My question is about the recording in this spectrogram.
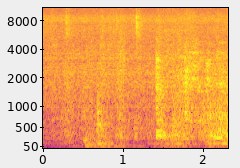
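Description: Quiet meeting room with faint shuffling and small knocks from people moving in their seats, including a man rising from a chair. A low murmured voice starts about two-thirds of the way through.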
